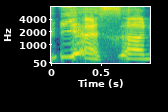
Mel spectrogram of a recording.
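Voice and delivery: high mock-tearful wail; Homer. Dad confirms the bad news to his son, mock crying. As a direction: imitate a dad bursting into tears. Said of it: "He starts crying".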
